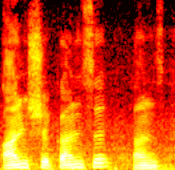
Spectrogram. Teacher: अनुस्वार के बारे में हमने आपको समझाया है, इसका प्रयोग केवल नाक से किया जाता है, जैसे अंश, कंस, हंस।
